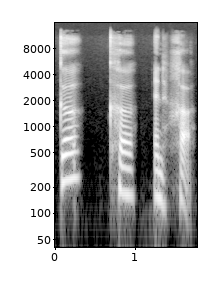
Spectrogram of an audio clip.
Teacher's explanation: The tongue root sounds come from the very back of your throat, g, k, and h.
